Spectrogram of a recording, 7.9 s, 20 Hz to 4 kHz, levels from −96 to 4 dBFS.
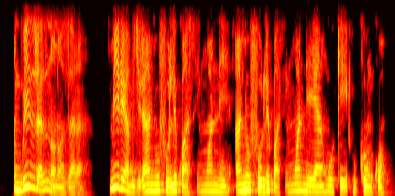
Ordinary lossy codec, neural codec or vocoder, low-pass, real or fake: Opus, 64 kbps; none; 3.6 kHz; real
